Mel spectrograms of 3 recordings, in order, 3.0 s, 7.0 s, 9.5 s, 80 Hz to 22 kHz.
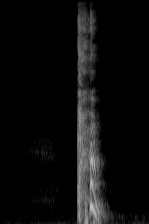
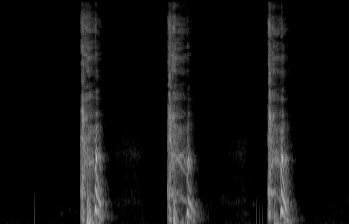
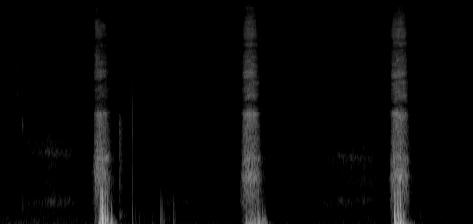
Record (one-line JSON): {"cough_length": "3.0 s", "cough_amplitude": 17323, "cough_signal_mean_std_ratio": 0.27, "three_cough_length": "7.0 s", "three_cough_amplitude": 15777, "three_cough_signal_mean_std_ratio": 0.3, "exhalation_length": "9.5 s", "exhalation_amplitude": 11757, "exhalation_signal_mean_std_ratio": 0.22, "survey_phase": "beta (2021-08-13 to 2022-03-07)", "age": "45-64", "gender": "Female", "wearing_mask": "No", "symptom_none": true, "smoker_status": "Ex-smoker", "respiratory_condition_asthma": false, "respiratory_condition_other": false, "recruitment_source": "REACT", "submission_delay": "1 day", "covid_test_result": "Negative", "covid_test_method": "RT-qPCR"}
